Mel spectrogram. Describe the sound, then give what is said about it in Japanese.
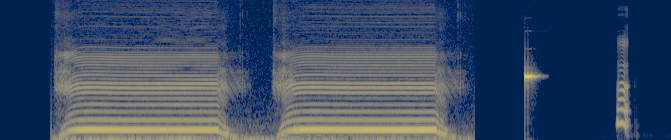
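A phone rings with two long, buzzy electronic tones separated by a short gap, followed by two quick faint blips. No one speaks. “ちょっと電話来たみたいだからそのまま舐めてろ。”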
